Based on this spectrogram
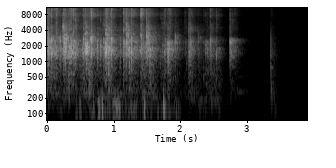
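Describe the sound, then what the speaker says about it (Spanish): A church congregation claps for several seconds, the applause dense and close at first, then thinning out and trailing off into a few scattered final claps before falling silent. "Damos un aplauso al Señor y gracias al siervo Miguel."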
